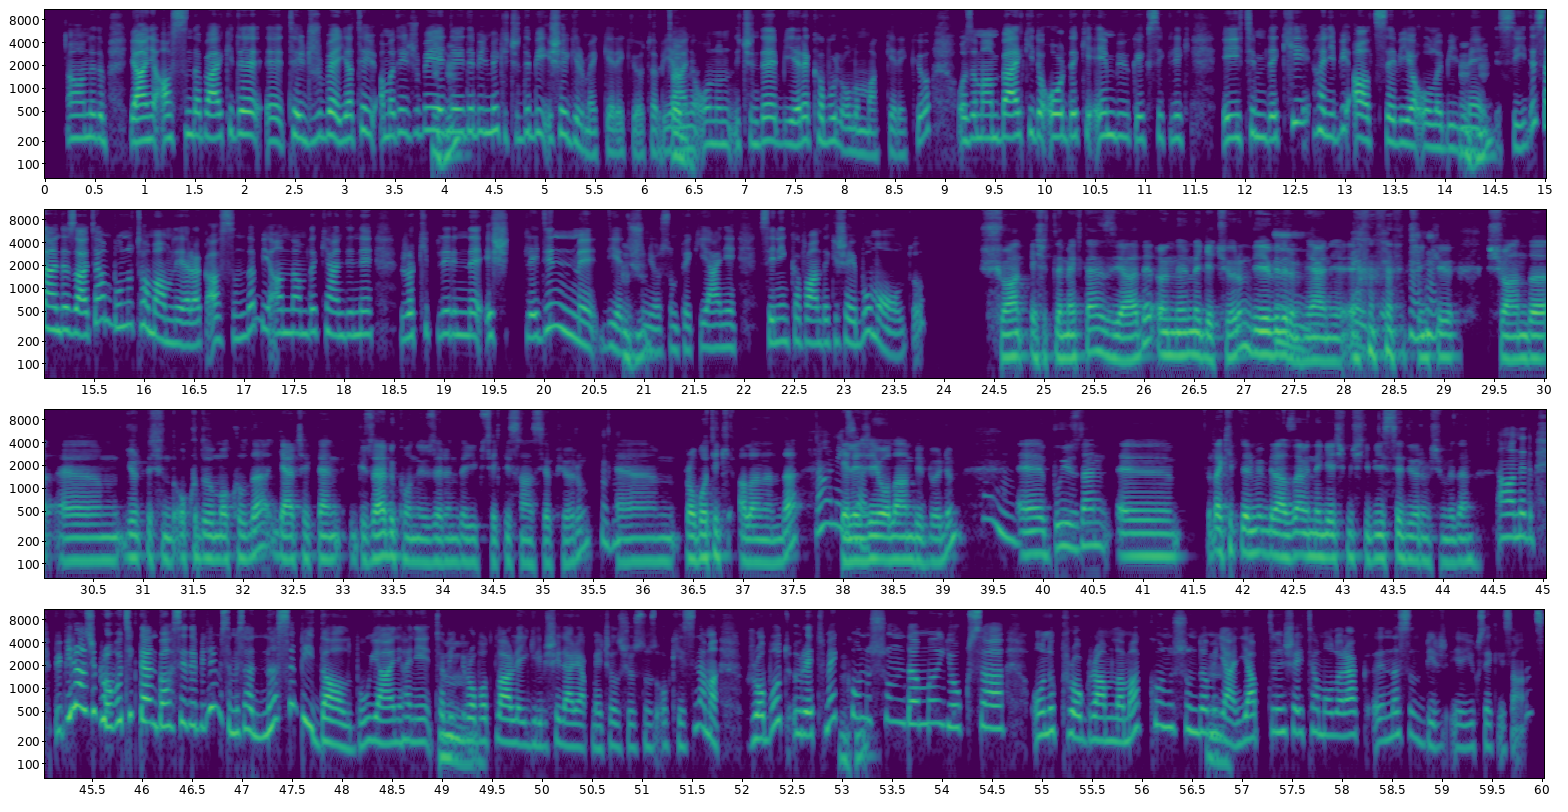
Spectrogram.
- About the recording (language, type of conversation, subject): Turkish, podcast, Başarısızlıktan öğrendiğin en önemli ders nedir?
- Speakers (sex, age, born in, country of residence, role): female, 55-59, Turkey, Poland, host; male, 25-29, Turkey, Germany, guest
- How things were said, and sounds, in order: chuckle; tapping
